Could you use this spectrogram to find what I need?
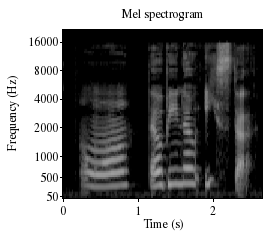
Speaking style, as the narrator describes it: says sadly

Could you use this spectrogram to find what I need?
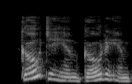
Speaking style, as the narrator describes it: cried Anne

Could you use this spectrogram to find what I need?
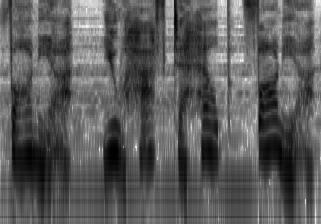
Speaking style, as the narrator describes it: She croaked out

